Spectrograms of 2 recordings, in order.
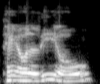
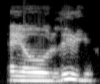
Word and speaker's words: Paolillo: Before we get started, I do want to take this moment and thank my last week's guest, Caregivers Redefined, Giancarlo Paolillo. I pronounced that wrong. Paolillo, forget about it.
